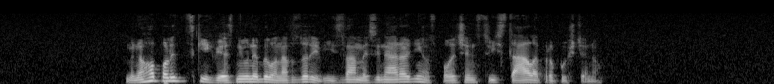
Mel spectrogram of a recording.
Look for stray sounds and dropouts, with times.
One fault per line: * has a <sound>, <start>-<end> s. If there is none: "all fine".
all fine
